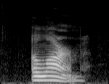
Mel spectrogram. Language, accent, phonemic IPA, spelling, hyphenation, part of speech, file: English, US, /əˈlɑɹm/, alarm, alarm, noun / verb, En-us-alarm.ogg
- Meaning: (noun) 1. A summons to arms, as on the approach of an enemy 2. Any sound or information intended to give notice of approaching danger; a warning sound to arouse attention; a warning of danger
